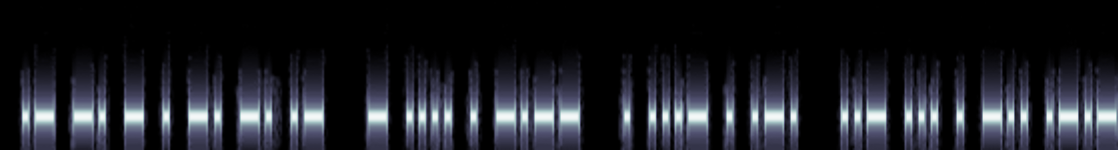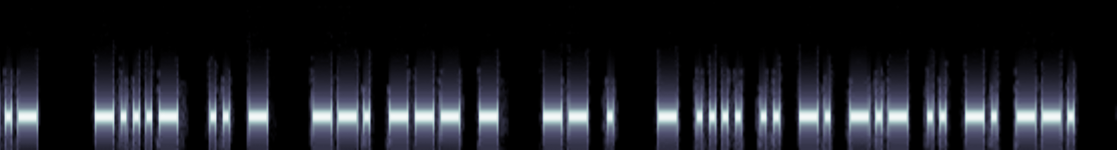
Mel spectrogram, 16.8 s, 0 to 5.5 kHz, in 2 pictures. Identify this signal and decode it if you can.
Morse code, heard as a keyed tone, about 25 wpm, 600 Hz. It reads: ANTENNA THEY EVER USED. <BT> IT GOT ME THINKING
